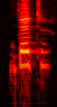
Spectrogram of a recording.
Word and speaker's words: debt: B silent. Is not to be pronounced. That. अब क्या बना? Debtor.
